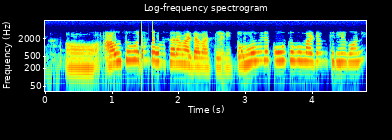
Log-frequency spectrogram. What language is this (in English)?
Odia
